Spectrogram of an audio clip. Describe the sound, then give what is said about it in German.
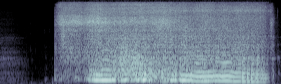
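Someone blows into a cucumber with its ends cut off and holes drilled in it, meant as a flute: a single breathy, hissing rush of air lasting about two seconds, with a faint, wavering low tone underneath and no clear flute note. “Naja, eigentlich sollte das eine Flöte werden. Aber ich finde, das klingt noch nicht mal wie eine Tröte.”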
